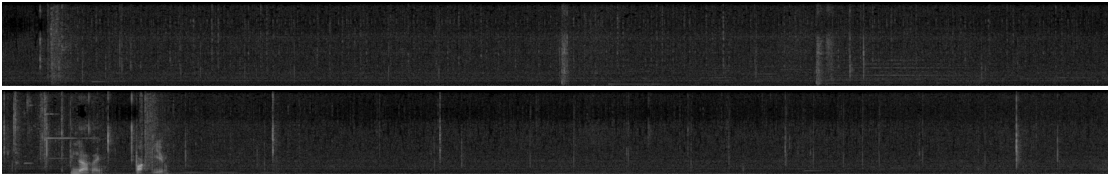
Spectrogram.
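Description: Soft game menu clicks tick now and then as items are browsed.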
